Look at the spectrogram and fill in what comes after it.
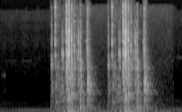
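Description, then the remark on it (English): A door opening sound effect: two rough scraping bursts about half a second each, fairly loud, with a brief pause between them and quiet before and after. “You go to open the door”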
